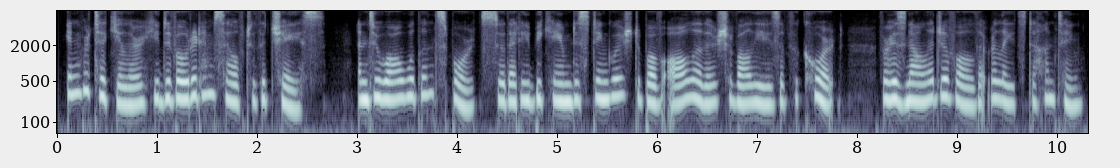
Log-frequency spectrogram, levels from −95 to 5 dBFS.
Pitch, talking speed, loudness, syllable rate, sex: 235 Hz, 200 wpm, -16 LUFS, 6.1 syllables/s, female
